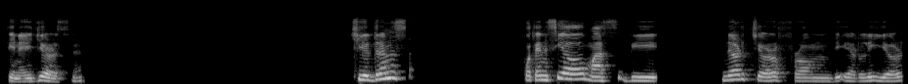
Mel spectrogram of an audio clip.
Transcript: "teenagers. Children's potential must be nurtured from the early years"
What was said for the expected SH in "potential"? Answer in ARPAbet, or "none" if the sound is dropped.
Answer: S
